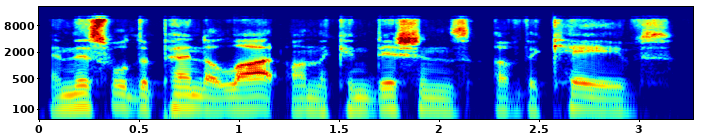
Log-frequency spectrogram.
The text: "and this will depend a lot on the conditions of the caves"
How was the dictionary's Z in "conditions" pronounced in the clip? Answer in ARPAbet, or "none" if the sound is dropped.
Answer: Z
